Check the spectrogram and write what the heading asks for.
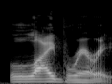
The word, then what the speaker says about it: library: It's library. So you have that weird R again, Library.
